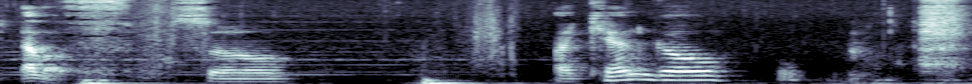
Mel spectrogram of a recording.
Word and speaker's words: Eothas: There's the accent on the E. Idea and Eothas.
